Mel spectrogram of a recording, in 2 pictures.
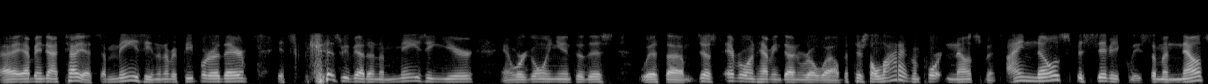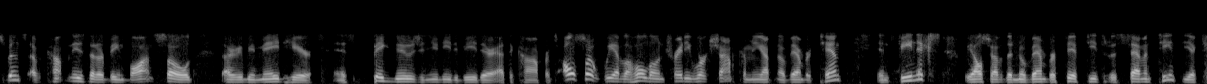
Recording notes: LIVE from the Motivity Conference in Denver, CO.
